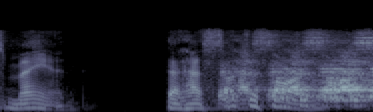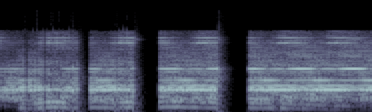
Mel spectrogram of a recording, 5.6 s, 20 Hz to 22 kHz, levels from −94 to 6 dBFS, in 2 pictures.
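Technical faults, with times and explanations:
1.61 to 5.59 s, feedback howl: From 1.61 s a tone near 2 kHz rises out of the audio and keeps building until the clip ends at 5.59 s, peaking about 17 dB above the speech. It throbs about every 0.4 s. A second device in the same room is picking up the loudspeaker output and sending it back. Each trip round that loop adds gain, so the repeats grow and collapse onto the frequency the loop favours instead of dying away.
2.97 to 4.0 s, repeated stalls (stutter): Across this stretch the audio stops and restarts 16 times. The pauses add up to about 0.43 s of filled-in sound, and the longest is 190 ms. Packets were arriving late or slower than playback, so the jitter buffer kept running dry. Each time, the receiver stretched the last sound, fading it in the longer waits, until data came in. Nothing is lost, but 42% of this span is filler, so the audio drags and stutters.
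4.42 to 4.67 s, call audio freeze: The audio hangs for about 0.23 s. The last sound is drawn out, then fades to roughly 130 ms of silence before the audio picks up exactly where it left off, so nothing is skipped. The likely cause is packets held up in transit, which emptied the jitter buffer. The receiver bridged the wait with concealment, and everything after it now plays about 231 ms later than before.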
